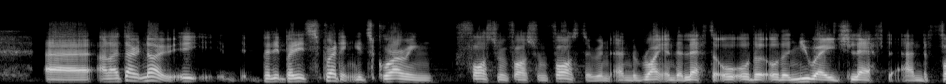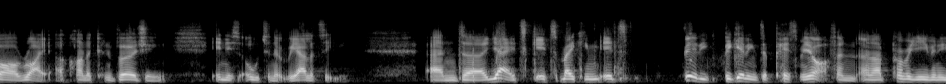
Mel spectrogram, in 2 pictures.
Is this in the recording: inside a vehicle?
no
